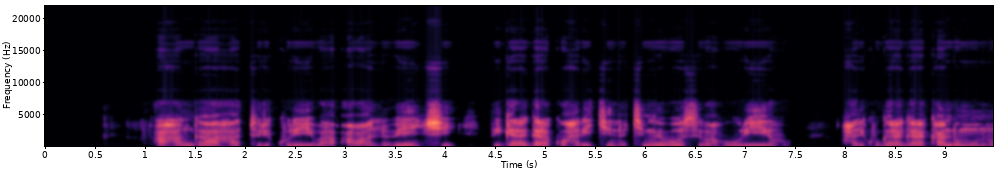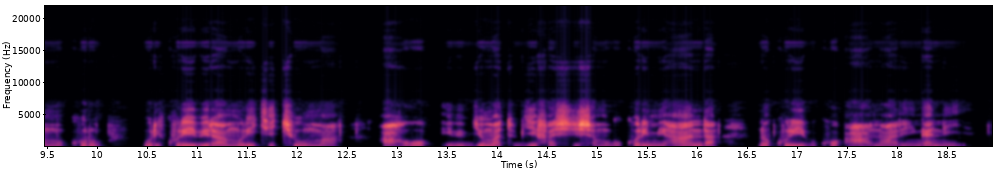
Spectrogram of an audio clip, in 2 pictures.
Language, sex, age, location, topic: Kinyarwanda, male, 25-35, Musanze, education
